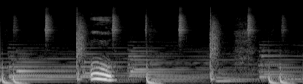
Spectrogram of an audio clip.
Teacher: vokal U dihasilkan dengan lidah di posisi belakang, bibir bulat dan mulut agak tertutup. U jadi mulutnya ee bulat dan bibirnya bulat dan mulutnya agak tertutup.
